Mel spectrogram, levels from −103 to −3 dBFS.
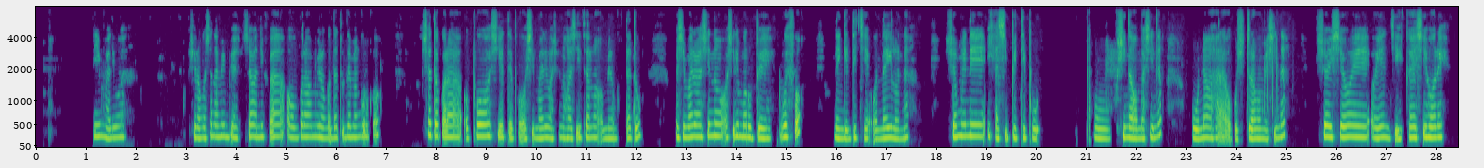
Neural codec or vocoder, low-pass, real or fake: none; 7.2 kHz; real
